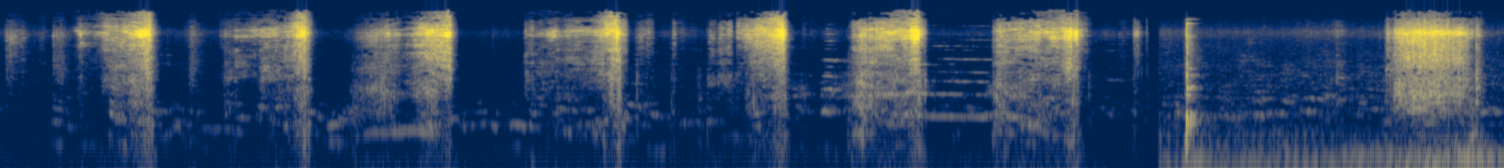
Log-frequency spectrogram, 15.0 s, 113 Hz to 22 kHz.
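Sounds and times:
blade slicing through paper: 0:00.8 - 0:01.6, 0:02.4 - 0:04.6, 0:05.2 - 0:06.5, 0:07.1 - 0:07.9, 0:08.5 - 0:09.3, 0:09.9 - 0:10.9, 0:13.8 - 0:14.9.

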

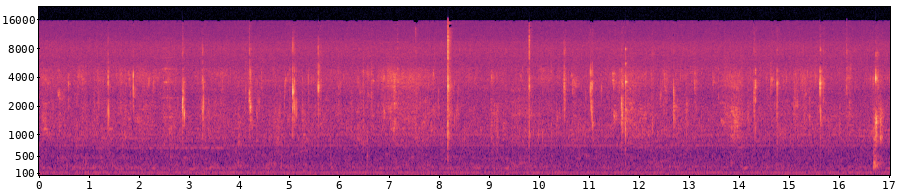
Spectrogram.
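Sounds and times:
low steady hum: 0:00.0 - 0:17.0
people chewing and biting: 0:00.0 - 0:17.0
mouth clicks and smacks: 0:08.1 - 0:08.5.

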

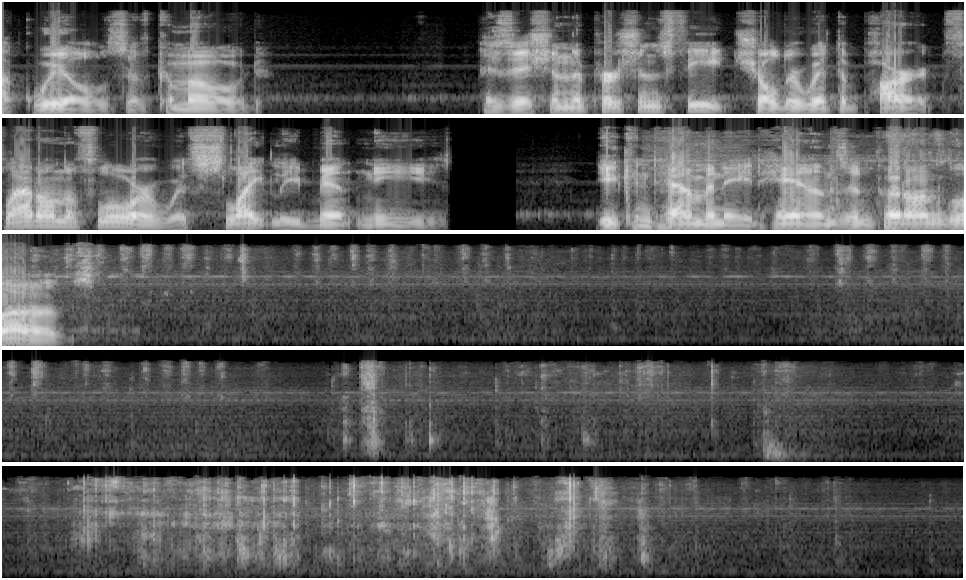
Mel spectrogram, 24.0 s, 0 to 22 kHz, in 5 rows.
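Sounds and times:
gloves rustling and crinkling: 0:19.2 - 0:23.5.

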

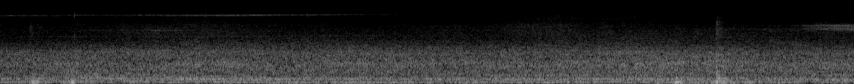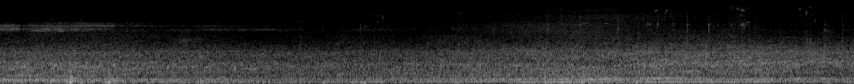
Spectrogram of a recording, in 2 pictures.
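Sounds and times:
passing vehicles: 0:00.0 - 0:17.0.

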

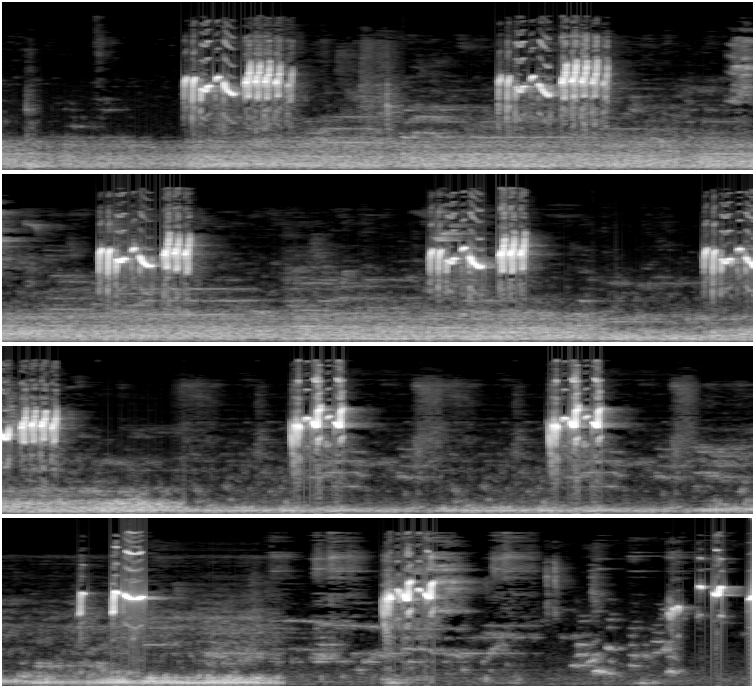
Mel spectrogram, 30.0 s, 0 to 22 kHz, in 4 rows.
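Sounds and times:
bulbul singing: 0:01.8 - 0:10.0, 0:10.6 - 0:16.0, 0:17.6 - 0:19.1, 0:20.1 - 0:22.2, 0:23.1 - 0:24.3.

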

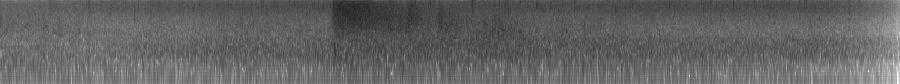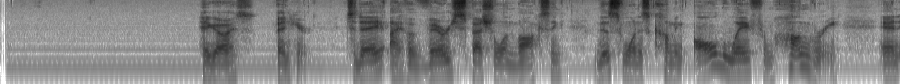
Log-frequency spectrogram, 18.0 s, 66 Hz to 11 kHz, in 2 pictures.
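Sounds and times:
loud thunderclap: 0:00.0 - 0:09.0
rain: 0:00.0 - 0:09.0
rumbling thunder: 0:00.0 - 0:09.0.

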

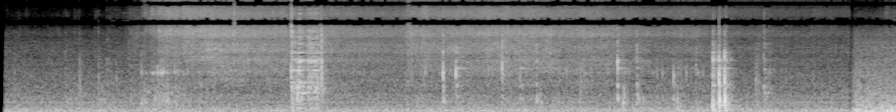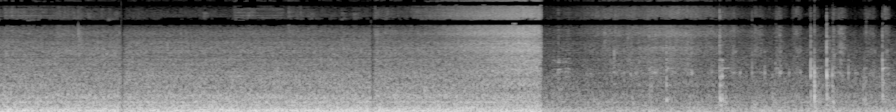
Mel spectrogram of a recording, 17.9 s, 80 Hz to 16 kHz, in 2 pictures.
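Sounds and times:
seeds sizzling in hot oil: 0:01.3 - 0:07.8, 0:13.2 - 0:16.6
low steady rumble: 0:07.5 - 0:16.1
loud sizzling rush: 0:12.6 - 0:16.1.

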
